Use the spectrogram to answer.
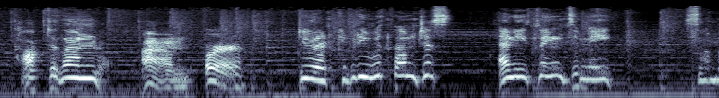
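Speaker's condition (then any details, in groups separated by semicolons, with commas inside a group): Cerebral palsy; diagnosed at 11 months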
